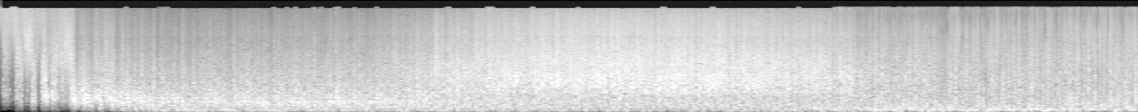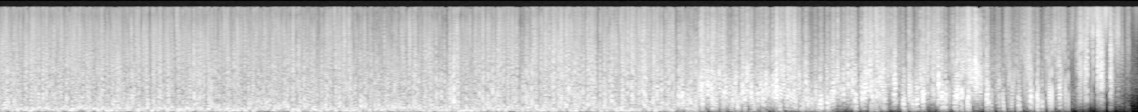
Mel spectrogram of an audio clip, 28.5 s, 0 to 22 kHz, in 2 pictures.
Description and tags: Analog Sandstorm was made with a Triton, and 2 Electrix effect processors, the MoFX and the Filter Factory. Recorded in Live, through UAD plugins, the Fairchild emulator,the 88RS Channel Strip, and the 1073 EQ. I then edited up the results and layed these in Kontakt to run into Gating FX.
Distortion, Analog-Filter, Noise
